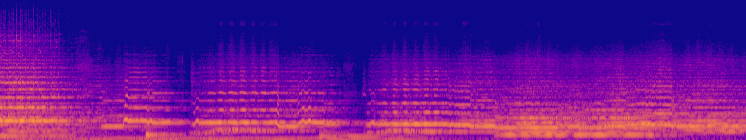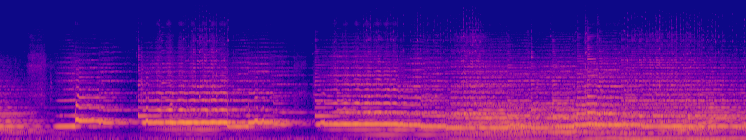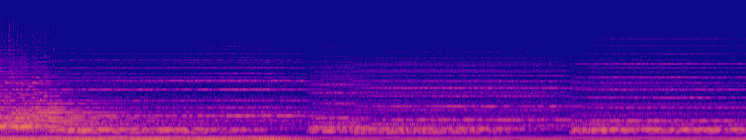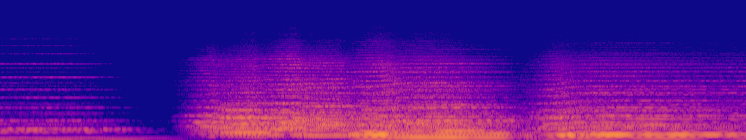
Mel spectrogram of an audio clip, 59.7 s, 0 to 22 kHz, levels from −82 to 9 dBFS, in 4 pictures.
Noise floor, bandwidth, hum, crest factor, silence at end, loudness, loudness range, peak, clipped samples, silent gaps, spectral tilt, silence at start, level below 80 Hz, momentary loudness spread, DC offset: -57 dBFS; 13 kHz; none; 20 dB; 0 s; -24 LUFS; 17 LU; -4 dBFS; under 0.1%; none; -7.5 dB/octave; 0 s; -38 dBFS; 19 LU; under 0.1%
